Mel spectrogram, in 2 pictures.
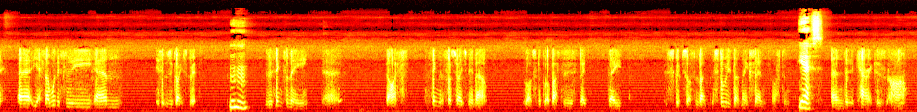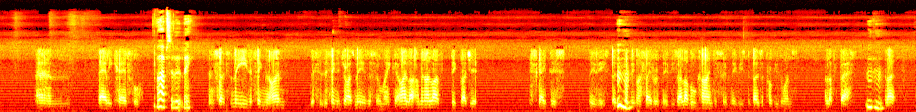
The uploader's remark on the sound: phone conversation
